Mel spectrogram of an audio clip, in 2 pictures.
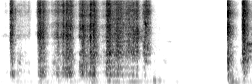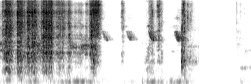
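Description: Close, loud bursts of cutting and rasping on a Christmas crib model as the door and window openings are cut out, in two long runs separated by a silent pause, then a few shorter strokes.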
